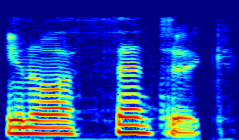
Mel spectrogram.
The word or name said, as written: inauthentic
